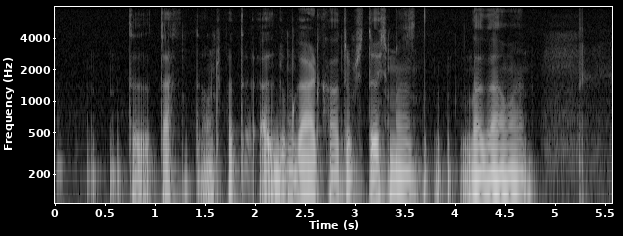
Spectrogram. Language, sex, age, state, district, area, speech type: Kashmiri, male, 30-45, Jammu and Kashmir, Ganderbal, rural, spontaneous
